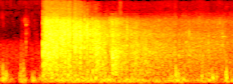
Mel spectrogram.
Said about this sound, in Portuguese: Explosões controladas feitas pela polícia em um aterro sanitário de Araçatuba.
